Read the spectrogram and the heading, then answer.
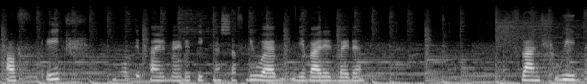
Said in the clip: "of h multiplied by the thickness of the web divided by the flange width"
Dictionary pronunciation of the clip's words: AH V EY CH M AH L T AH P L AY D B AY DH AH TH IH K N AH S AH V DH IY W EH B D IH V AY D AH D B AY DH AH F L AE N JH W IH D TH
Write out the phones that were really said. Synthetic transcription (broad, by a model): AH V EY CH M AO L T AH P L AY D B AY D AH T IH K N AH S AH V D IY W EH B D IH V AY D AH D B AY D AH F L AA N CH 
